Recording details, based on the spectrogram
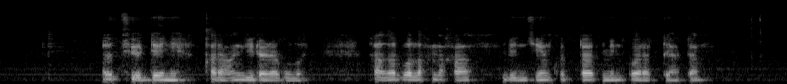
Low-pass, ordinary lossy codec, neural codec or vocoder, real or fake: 10.8 kHz; Opus, 16 kbps; none; real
